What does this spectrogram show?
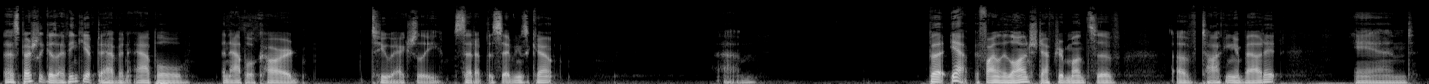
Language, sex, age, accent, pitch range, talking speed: English, male, 30-49, American, 70-95 Hz, 145 wpm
